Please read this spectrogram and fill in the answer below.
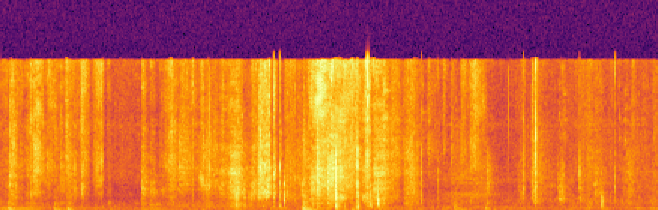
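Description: Pages of a spiral-bound sketchbook being turned and handled: paper rustling with small taps and clicks, loudest about three to five seconds in.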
